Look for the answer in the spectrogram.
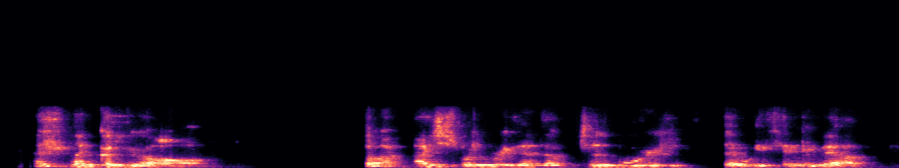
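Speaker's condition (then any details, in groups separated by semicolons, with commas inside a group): Multiple sclerosis; speech problem from the condition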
